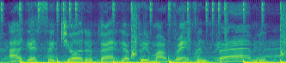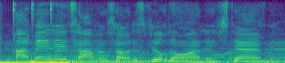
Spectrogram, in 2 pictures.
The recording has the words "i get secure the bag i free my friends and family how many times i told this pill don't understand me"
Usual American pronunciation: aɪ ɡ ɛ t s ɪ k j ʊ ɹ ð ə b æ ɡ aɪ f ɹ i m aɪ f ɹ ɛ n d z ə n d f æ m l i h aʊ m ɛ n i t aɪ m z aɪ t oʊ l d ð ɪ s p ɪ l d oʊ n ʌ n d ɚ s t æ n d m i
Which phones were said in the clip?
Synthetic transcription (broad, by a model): aɪ ɡ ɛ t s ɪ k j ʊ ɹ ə b æ ɡ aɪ f ɹ i m aɪ f ɹ ɛ n d z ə n f æ m l i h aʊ m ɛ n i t aɪ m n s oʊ d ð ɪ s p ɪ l d oʊ n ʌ n d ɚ s t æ n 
